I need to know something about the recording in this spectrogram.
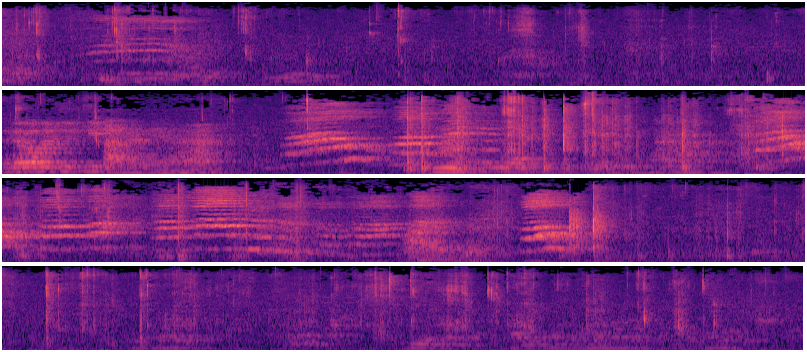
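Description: Fingers squish and scrape through rice on a plate.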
